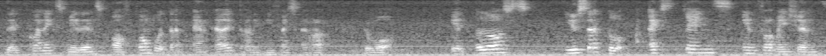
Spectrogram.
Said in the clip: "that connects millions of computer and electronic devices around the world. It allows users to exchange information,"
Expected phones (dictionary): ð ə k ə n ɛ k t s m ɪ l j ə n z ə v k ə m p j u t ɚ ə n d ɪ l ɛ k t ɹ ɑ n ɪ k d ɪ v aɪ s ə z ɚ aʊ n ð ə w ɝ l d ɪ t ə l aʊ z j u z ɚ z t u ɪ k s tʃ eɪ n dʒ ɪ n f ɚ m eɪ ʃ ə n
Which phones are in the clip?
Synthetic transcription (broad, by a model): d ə k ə n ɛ k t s m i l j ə n s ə f k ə m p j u t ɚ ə n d ɪ l ɛ k t ɹ ɑ n ɪ k d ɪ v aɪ s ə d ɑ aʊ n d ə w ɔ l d ɪ t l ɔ s j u s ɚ t u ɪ k s tʃ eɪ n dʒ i n f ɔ m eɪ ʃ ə n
